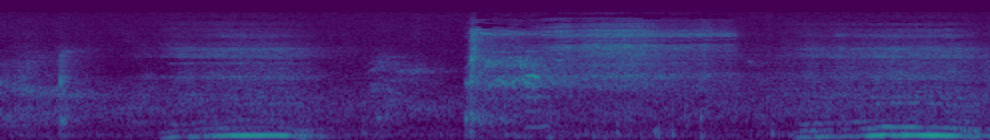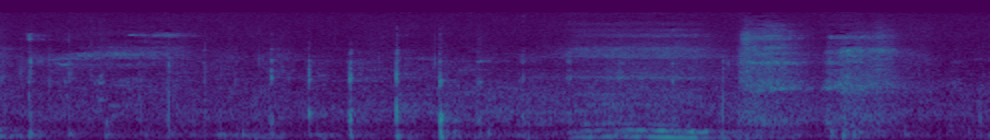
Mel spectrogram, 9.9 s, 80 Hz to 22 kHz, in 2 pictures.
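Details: Adult woman (a mother) snoring while asleep: rhythmic low, rumbling snores with noisy breaths between them, about 17 a minute.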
